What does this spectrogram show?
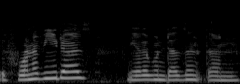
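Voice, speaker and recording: A woman with a plain, everyday voice, a fairly high pitch, ordinary pitch variation and a moderate pace. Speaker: vlogger. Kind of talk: casual vlog storytelling. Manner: rambling casual, many fillers.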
